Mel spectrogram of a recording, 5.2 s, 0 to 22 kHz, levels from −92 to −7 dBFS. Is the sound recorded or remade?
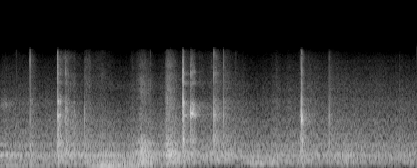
recorded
